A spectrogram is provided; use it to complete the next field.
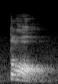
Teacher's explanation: ত তখন জিহার অগ্রভাগ দাঁতের ভেতরের অংশে এসে স্পর্শ করছে একটা প্রেস করছে এই প্রেস করার ফলেই কিন্তু এই উচ্চারণটা আমাদের তৈরি হচ্ছে আচ্ছা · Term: দন্তবর্ণ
